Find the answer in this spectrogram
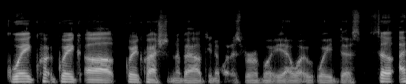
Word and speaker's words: Vurbo: Vurbo. Vurbo.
